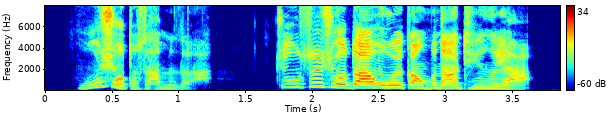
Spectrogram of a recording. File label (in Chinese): 残疾小孩; 配音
